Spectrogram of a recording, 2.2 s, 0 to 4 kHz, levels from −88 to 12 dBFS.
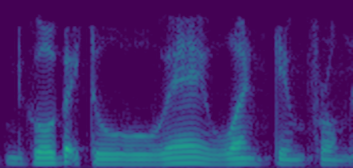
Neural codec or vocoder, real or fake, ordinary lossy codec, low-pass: none; real; MP3, 32 kbps; 3.6 kHz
